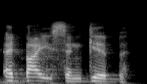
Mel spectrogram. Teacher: your V's were coming through very thick as B's, saying advice and gib. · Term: V sounds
